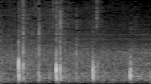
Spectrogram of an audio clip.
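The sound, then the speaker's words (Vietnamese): Faint, uneven footsteps fall one by one on a narrow path at night, between an infirmary and a storehouse. There are several soft, spaced steps with no voices. “Linh nghe thấy có tiếng bước chân lẽo đẽo đi theo mình”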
